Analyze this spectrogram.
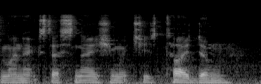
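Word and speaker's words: Taitung: takes me to my next destination, which is Taidong. Spelled Tai Tong, but it's pronounced Taidong.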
